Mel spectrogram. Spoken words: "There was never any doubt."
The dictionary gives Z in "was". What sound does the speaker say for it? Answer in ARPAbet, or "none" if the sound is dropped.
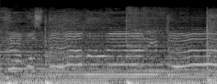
Z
